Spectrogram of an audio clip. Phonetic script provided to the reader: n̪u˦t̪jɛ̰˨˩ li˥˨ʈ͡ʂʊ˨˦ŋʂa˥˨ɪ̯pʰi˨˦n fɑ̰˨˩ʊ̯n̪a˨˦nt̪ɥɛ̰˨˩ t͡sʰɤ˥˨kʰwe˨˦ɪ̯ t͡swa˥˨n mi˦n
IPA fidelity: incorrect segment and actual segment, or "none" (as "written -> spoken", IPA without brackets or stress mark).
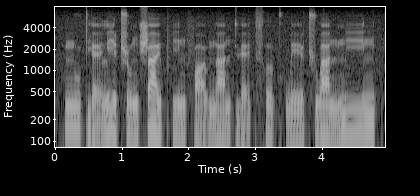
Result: t͡s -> ʈ͡ʂ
